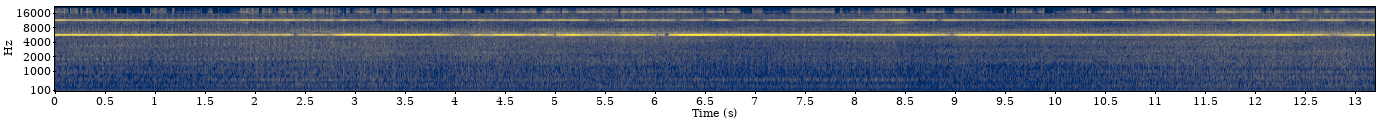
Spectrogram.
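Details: 2013 Audi S4 B8.5 with ported supercharger: steady piercing high whistle/squeal over smooth idle, started after blower porting; possible vacuum leak, unconfirmed.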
